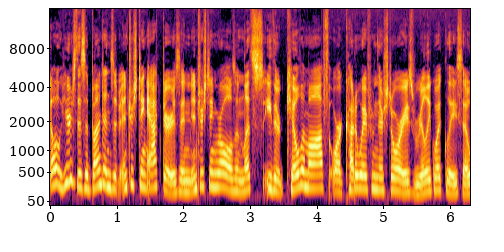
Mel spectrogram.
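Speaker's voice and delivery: normal talking voice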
